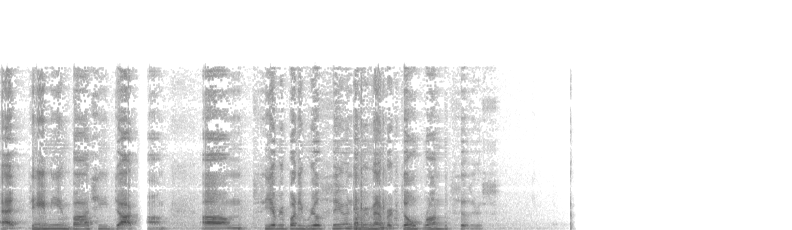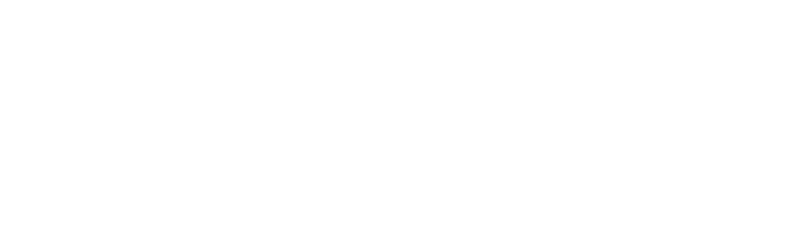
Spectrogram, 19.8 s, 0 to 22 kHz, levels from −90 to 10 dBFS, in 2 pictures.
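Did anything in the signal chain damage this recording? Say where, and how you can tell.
Yes, the network stage damaged it, with two kinds of packet loss. There are bursts of packet loss at 1.71 to 1.86 s and 5.50 to 5.58 s, about 120 ms and 60 ms of audio missing. The receiver extended the last sound into a held buzz or fading hiss, and the first gap dies into about 60 ms of silence. On a spectrogram this shows as frozen, smeared harmonics tapering to blank. The waveform then resumes abruptly, with content skipped.

Short concealed packet loss occurs at 2.94 to 2.99 s and 4.39 to 4.44 s, with about 40 ms and 20 ms lost. Here the decoder bridged the holes by continuing the preceding sound and crossfading back into real audio, so each is heard as a brief smear or wobble. On a spectrogram the harmonics flatten or blur for a few frames. The waveform shows slightly repetitive cycles where detail is missing.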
